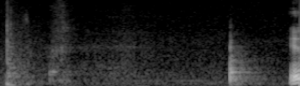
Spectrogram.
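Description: A wooden cabinet door being pulled open, with one sharp wooden knock about one and a half seconds in and otherwise little sound.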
